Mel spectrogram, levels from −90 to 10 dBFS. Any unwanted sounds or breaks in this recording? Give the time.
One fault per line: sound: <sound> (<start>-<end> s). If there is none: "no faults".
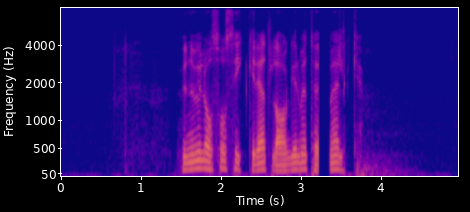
sound: dropout (3.2-3.4 s)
